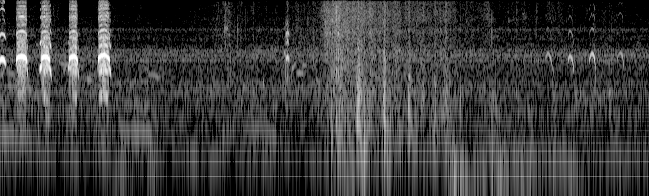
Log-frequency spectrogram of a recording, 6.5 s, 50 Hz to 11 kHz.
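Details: Osprey at its nest in Charlo, Montana, filmed by a nest camera at dawn on 26 June 2018; four loud, strained whistled notes in quick succession, then rustling and a few softer, thin upslurred chirps.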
